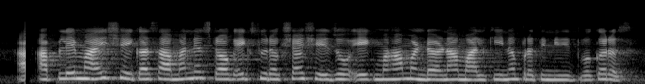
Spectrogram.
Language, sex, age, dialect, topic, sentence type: Marathi, female, 25-30, Northern Konkan, banking, statement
